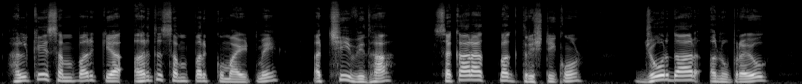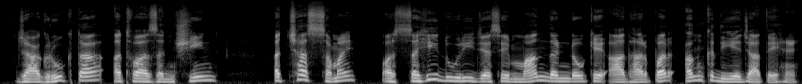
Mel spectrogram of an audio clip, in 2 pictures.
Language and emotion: Hindi, neutral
